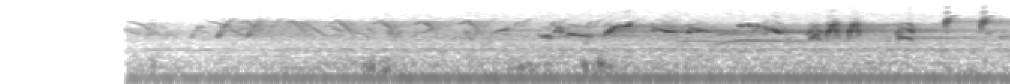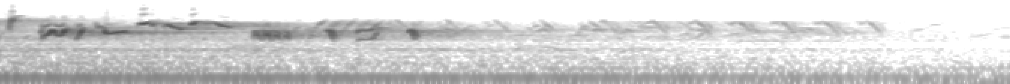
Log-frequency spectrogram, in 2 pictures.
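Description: Many small birds chirping and twittering together over a faint low hum, building up in the middle and fading away near the end.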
